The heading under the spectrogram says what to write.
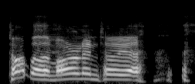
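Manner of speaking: high-pitched mock Irish accent. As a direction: put on a playful Irish lilt, pitched high. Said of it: "That's the best Irish accent".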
